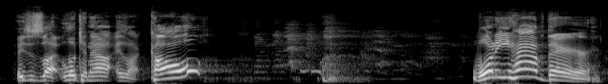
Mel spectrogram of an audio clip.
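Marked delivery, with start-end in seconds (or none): 1.5-5.9 put-on high-pitched, swooping old man character voice. Act out an old guy propped on the fence questioning Cole, as a Mr. Phillips impersonation. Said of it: "do my best impersonation of him".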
